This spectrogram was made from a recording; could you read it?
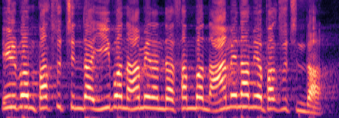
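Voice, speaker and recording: A man's voice: extremely high pitch, fast, pushed and bright. A male pastor preaching a sermon, asking the congregation questions and answering them himself.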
